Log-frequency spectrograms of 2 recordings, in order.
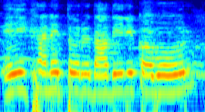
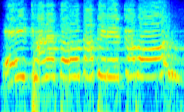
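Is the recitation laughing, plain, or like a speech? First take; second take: plain; speech. First: It is recited in a plain, natural poetic manner. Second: It is declaimed like a politician's rousing speech. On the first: Someone recites the poem sincerely. "Naturally কবিতা আবৃত্তি করতে আইছে" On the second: A political leader recites the poem. "নেতা আসছে কবিতা আবৃত্তি করতে"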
